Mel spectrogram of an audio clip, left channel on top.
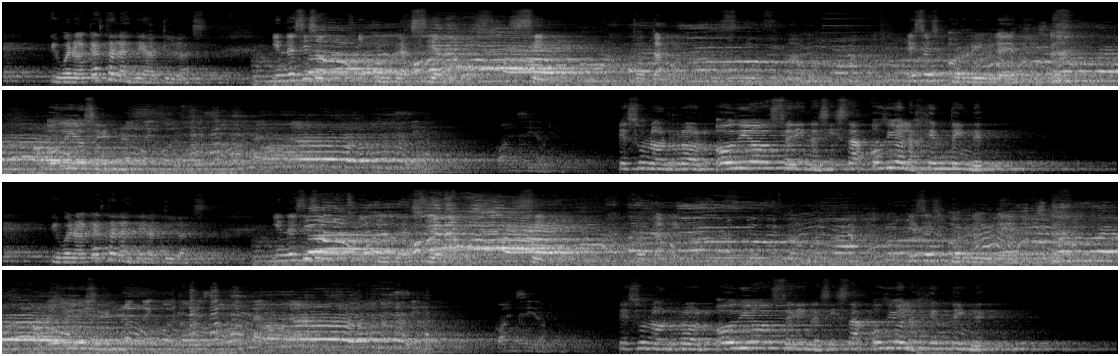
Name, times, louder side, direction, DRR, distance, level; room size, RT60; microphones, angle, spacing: voice 1, 0.5-2.0 2.7-4.8 5.1-5.5 6.3-8.3 9.0-12.4 17.3-20.9, left 1 dB, 60° left, 2 dB, 2.4 m, -24 dB
sound 1, 2.5-13.6, left 3 dB, 35° left, 0.7 m, -34 dB
Cheering, 3.1-15.5, right 2 dB, 85° right, 2.5 m, -20 dB
voice 2, 11.5-12.1 12.4-14.3 14.5-15.4 16.1-16.6, right 2 dB, 65° right, -2 dB, 4.3 m, -32 dB
28.5 x 18.5 x 5.3 m, 2.7 s
head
